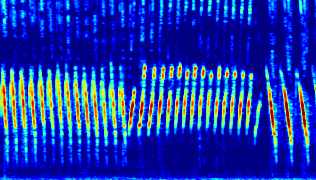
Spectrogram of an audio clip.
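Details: Canary singing to spur other canaries into song, a rapid rolling trill of short repeated notes that briefly changes tempo and ends with a few louder separate notes.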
